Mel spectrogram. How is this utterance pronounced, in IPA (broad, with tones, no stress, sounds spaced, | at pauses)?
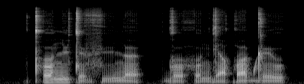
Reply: t̪ʰ o˦ n y˦ t ø˨ v f yː˨˦ n̪ œ˦˨ | ɡ oː˨ h o˨ n ɡ ɛː˨ qʷ œː˦ b ɖ øː˦ u̯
